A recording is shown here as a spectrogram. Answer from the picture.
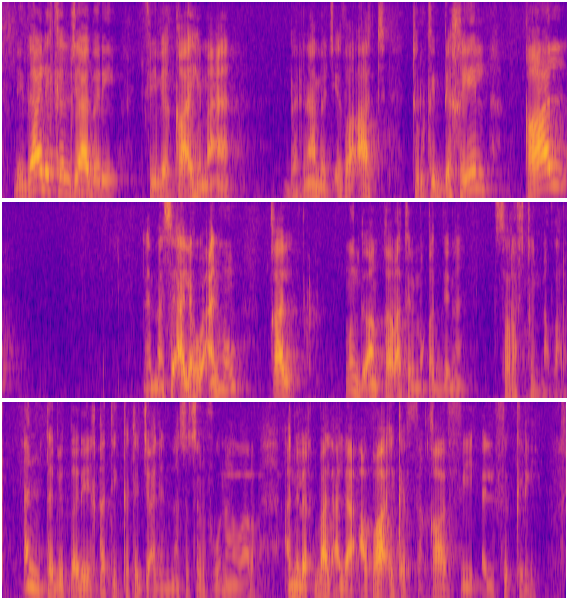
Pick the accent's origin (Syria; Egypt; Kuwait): Kuwait; الدكتور عبد الله النفيسي عندنا في الكويت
